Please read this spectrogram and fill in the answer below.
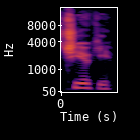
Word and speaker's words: Chiyuki: were absolutely right it's chiyuki i know i wrote it down and it is it's nice because it is actually a japanese name that is spelled the way it sounds chi c h i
